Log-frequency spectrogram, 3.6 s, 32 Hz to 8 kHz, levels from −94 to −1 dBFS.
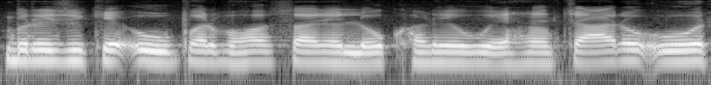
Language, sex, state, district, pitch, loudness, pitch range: Hindi, male, Madhya Pradesh, Umaria, 140 Hz, -12 LUFS, 135-150 Hz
